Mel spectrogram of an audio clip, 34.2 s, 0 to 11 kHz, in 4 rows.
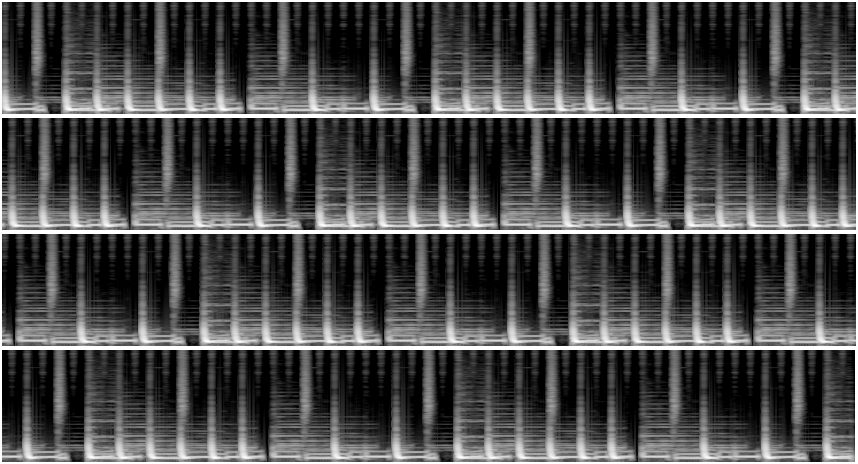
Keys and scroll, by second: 1.6 ctrl++, 9.3 ctrl+-, 15.0 ctrl+z, 19.3 ctrl+-, 30.0 ctrl+z.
